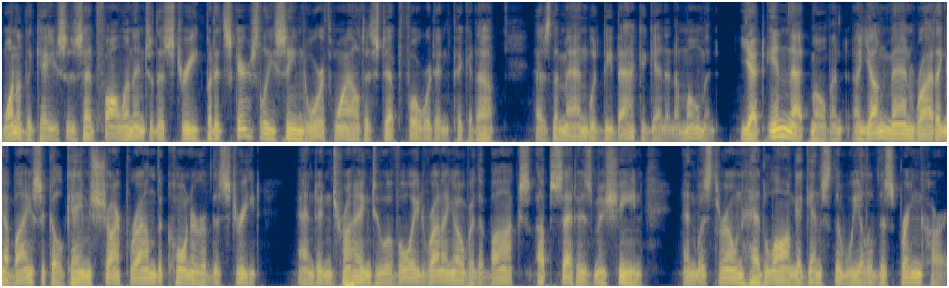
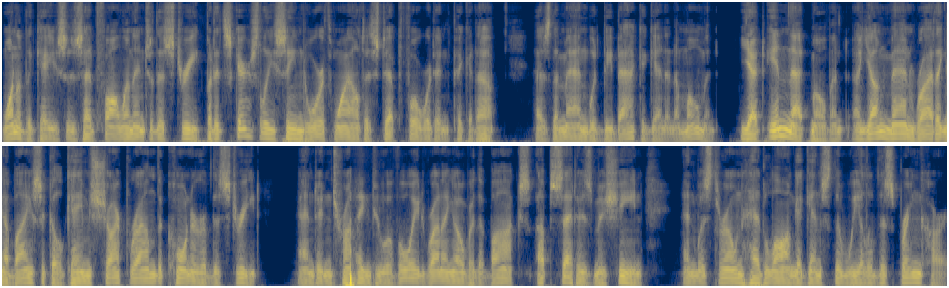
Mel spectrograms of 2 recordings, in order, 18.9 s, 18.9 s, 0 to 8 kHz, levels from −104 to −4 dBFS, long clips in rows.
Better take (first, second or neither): first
